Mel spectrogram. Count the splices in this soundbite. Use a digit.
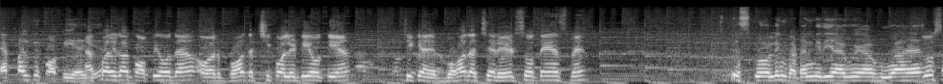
0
